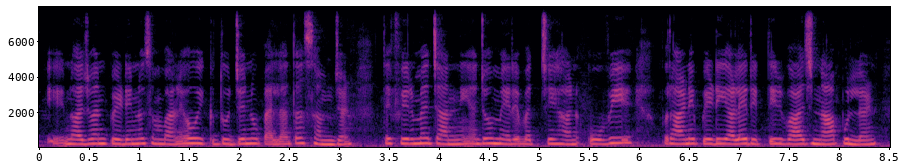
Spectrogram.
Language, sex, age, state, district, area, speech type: Punjabi, female, 18-30, Punjab, Rupnagar, urban, spontaneous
